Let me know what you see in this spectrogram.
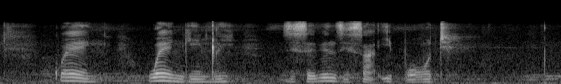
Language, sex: Xhosa, male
